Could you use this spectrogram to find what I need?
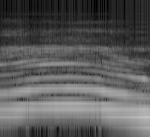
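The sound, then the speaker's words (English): A person imitates the air raid siren set off when a crank is turned to open a bunker door, with a single sustained, steady vocal wail that rises slightly in pitch, then sinks again as it fades out, loud and alone for about a second and a half. “And when they're doing that, it sets off a kind of an air raid siren, you know, with a...”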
